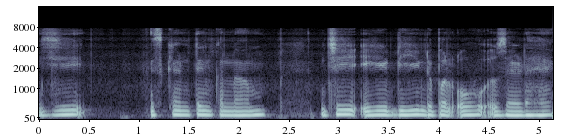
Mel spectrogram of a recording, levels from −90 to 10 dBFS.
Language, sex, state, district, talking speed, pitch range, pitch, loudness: Hindi, male, Uttar Pradesh, Hamirpur, 140 wpm, 130-140 Hz, 135 Hz, -14 LUFS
